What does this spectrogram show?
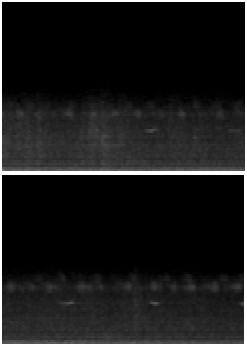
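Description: A train running at the station: a steady, even rumbling noise heaviest in the low end, without clear beats or changes.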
